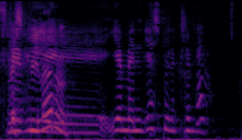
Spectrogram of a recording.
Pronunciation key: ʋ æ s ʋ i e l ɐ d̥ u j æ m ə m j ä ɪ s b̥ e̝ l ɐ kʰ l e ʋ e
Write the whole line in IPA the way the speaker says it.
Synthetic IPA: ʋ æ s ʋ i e l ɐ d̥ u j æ m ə n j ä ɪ s b̥ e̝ l ɐ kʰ l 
